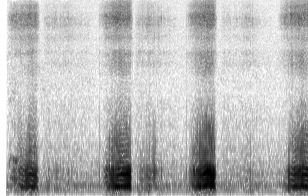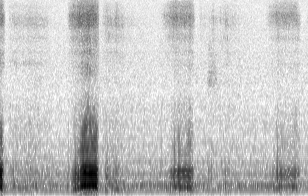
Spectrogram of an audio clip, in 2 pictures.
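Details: Blue Great Dane puppy, two months old, snoring during a morning nap: soft rasping snores about every two seconds, each roughly half a second long, in a quiet room.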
